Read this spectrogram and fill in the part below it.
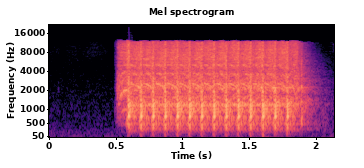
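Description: A rapid burst of sharp, evenly spaced pops from an electric M416 toy blaster firing gel balls, about fifteen shots over a second and a half, close and loud with a mechanical whir.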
